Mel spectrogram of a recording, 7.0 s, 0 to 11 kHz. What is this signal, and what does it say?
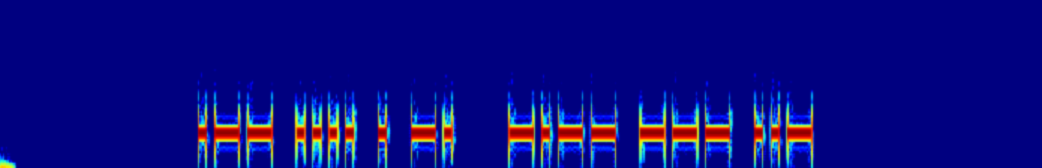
Morse code, heard as a keyed tone, about 22 wpm, 700 Hz. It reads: WHEN YOU
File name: Build A Phrase - 2-Word Phrases - 22wpm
